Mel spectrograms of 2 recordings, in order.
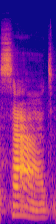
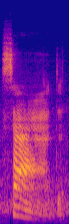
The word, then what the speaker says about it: sad: Então, a pronúncia da palavra sad, veja que é mais, a boca fica mais aberta, diferentemente do passado do verbo say, porque aí seria said. Então, aqui sad a boca fica mais aberta.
